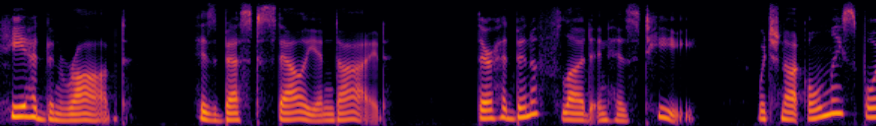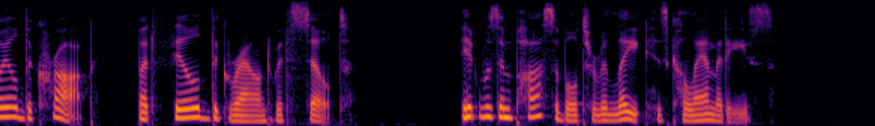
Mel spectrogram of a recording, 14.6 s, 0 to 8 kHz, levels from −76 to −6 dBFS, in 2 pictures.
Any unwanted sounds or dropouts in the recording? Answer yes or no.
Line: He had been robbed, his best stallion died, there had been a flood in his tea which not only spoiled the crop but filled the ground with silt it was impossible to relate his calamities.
no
